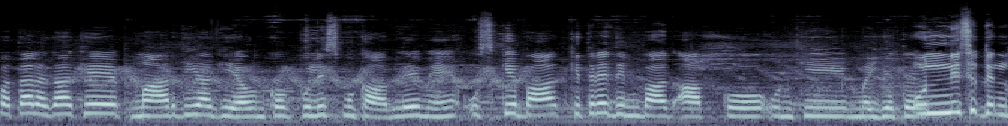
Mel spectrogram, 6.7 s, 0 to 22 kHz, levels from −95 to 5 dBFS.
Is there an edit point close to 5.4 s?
no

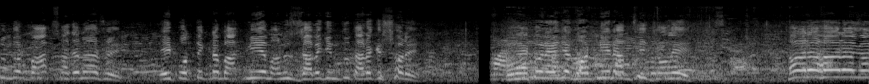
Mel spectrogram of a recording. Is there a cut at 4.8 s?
no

